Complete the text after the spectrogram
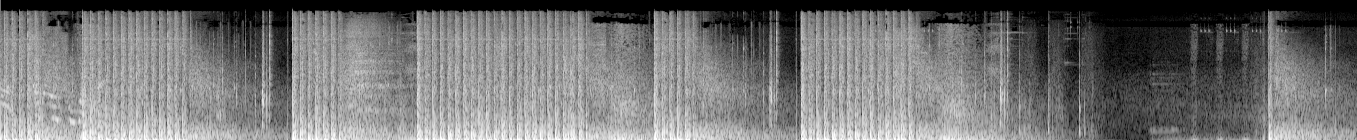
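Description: Loud explosions boom one after another.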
